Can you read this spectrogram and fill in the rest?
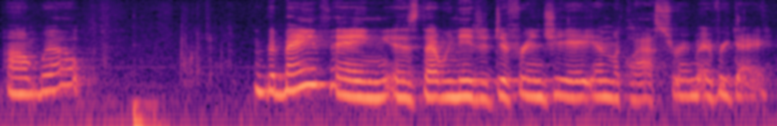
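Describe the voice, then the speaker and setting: A woman presenting to a school board, explaining with fillers, her voice going hoarse. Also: fairly high pitch, normal speed. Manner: informal, with fillers and explanatory asides. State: losing her voice.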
